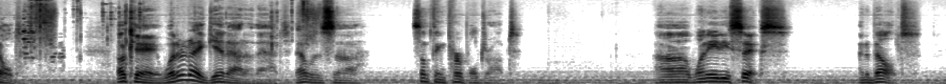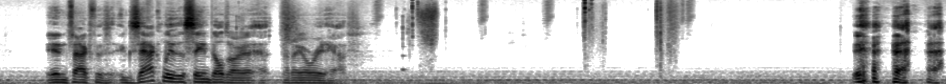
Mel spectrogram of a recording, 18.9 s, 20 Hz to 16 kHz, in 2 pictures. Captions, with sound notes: Okay, what did I get out of that? That was something purple dropped. 186 and a belt. In fact, exactly the same belt that I already have. (gunshots) (laughs)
